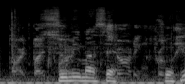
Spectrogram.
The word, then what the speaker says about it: すみません: The Japanese speaker is going to For repeat excuse this me, word it's part by part, sumimasen.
